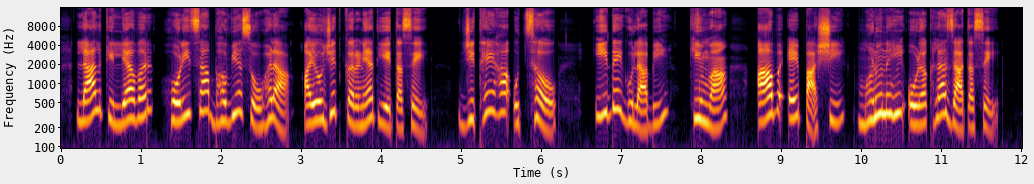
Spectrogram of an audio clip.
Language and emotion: Marathi, neutral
